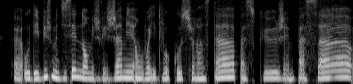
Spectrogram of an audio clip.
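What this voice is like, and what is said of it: Singsong regional French accent. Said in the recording (French): “ton accent chantant”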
